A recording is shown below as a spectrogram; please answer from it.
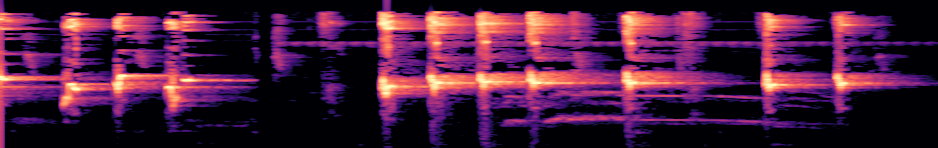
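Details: Yellow-vented bulbul song from a contest training recording. A few warbled slurred notes, a short pause, then a brisk series of bright chirps with a faint lower sustained tone running beneath part of the series.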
